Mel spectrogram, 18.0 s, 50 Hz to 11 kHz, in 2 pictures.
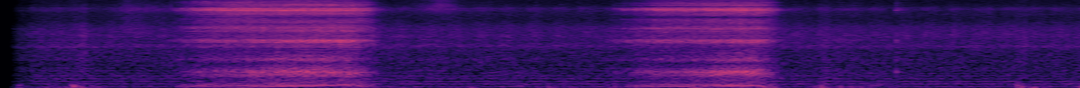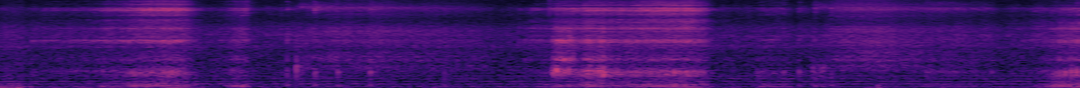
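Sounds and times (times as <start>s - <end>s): person snoring: 1.4s - 3.2s, 5.1s - 6.6s, 9.3s - 18.0s.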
